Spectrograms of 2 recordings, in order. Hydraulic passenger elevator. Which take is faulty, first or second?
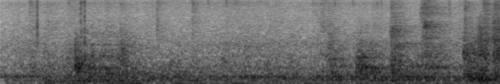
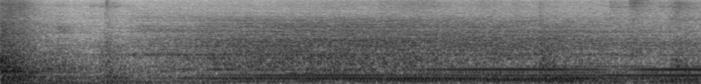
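first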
